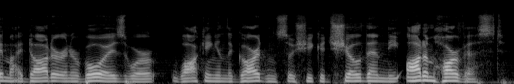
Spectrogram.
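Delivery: ordinary talk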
